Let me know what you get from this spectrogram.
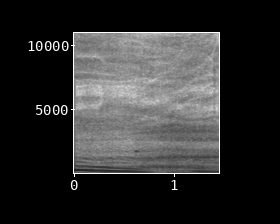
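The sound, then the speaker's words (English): A big, drawn-out yawn from Scout the dog on Christmas morning, as the family drives to the seaside for a swim, with a voiced, moaning tone that slides steadily downward in pitch, lasting about a second and a half, fairly loud with no talking. “As they drove to the seaside for the family's swim, Scout let out a huge yawn.”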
